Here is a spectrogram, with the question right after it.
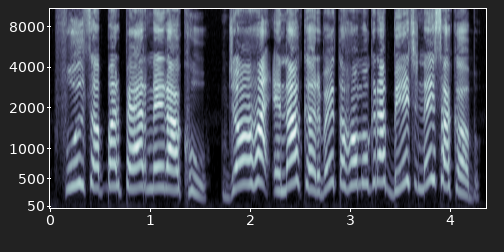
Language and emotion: Maithili, angry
